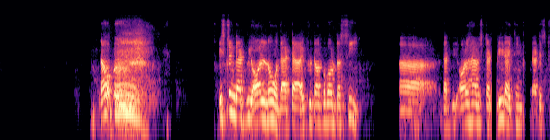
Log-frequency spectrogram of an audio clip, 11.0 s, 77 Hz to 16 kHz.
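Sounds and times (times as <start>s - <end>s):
man speaking: 8.0s - 11.0s.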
